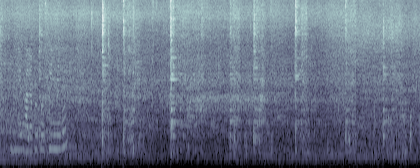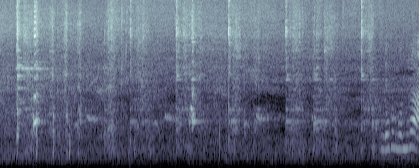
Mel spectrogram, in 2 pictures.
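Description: Duck meat is stirred in a pan with ginger-garlic and chili paste, sizzling and frying while a spatula scrapes and taps the pan in frequent sharp knocks, close and steady for a long stretch.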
